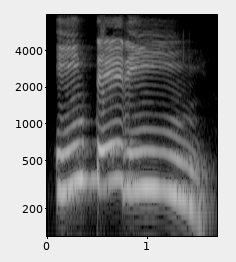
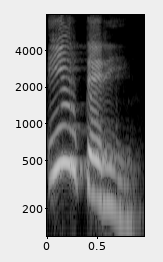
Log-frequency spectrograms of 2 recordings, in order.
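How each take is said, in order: First: The stress is on the last syllable. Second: The stress is on the first syllable. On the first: The speaker calls it wrong. "colocando a palavra como oxítona" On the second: The speaker calls it right. "Ela é proparoxítona"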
